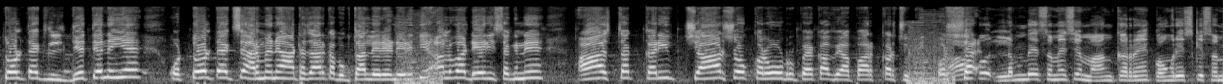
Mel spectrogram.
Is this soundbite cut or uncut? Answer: cut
